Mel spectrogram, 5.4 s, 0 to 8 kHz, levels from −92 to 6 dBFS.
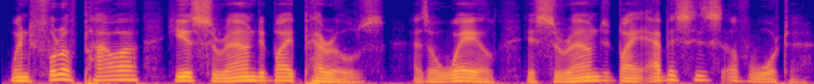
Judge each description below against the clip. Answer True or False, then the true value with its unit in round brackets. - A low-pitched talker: True (115 Hz)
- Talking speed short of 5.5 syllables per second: False (5.8 syllables/s)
